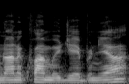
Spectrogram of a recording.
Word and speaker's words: Nana Kwame: I watched some interviews with him hi I'm Nana Kwame and I'm the author of Chain Gang All-Stars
